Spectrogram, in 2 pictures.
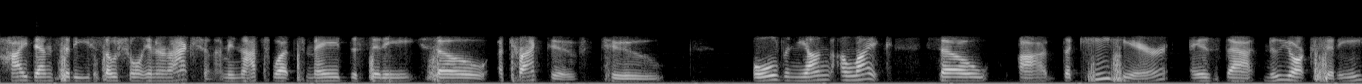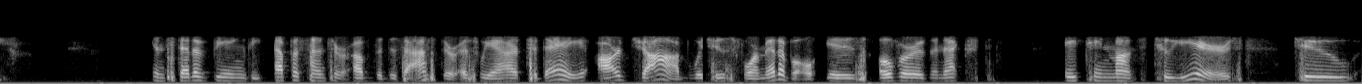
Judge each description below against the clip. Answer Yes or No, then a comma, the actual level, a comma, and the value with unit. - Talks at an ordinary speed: No, slow, 120 wpm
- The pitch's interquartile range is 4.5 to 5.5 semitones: No, narrow, 2.4 semitones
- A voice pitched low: No, medium, 165 Hz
